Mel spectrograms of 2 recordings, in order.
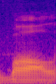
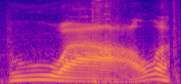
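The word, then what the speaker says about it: Bhaal: The main thing is we're currently fighting Ball and his followers. Oh, I see. No, we're not fighting Ball. We're fighting Bual.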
